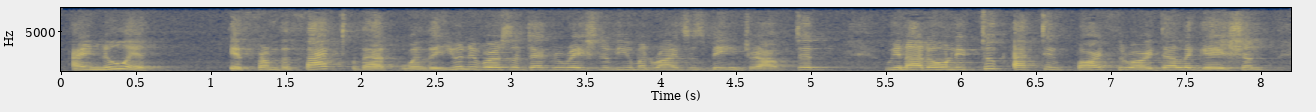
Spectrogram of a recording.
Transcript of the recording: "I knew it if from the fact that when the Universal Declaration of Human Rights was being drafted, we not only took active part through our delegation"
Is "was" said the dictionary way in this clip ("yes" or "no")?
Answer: yes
